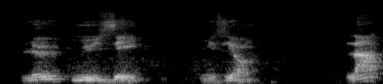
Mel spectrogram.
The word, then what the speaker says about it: musée: Le musée. Le musée.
